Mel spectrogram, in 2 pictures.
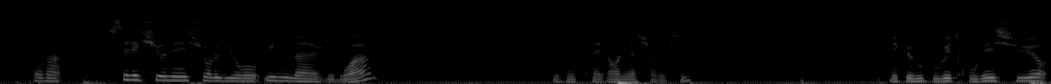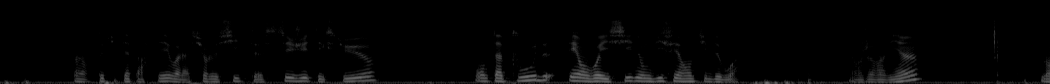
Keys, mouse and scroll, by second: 2.0 click, 2.8 click, 3.6 click, 4.5 click, 7.0 click, 10.5 alt+Tab, 14.9 click, 18.6 alt+Tab.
